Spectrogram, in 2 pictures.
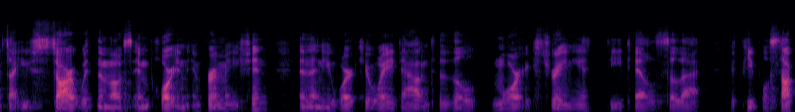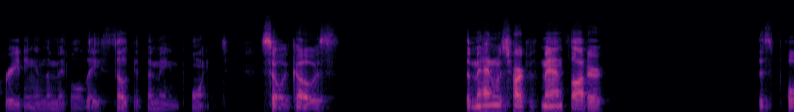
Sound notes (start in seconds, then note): none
